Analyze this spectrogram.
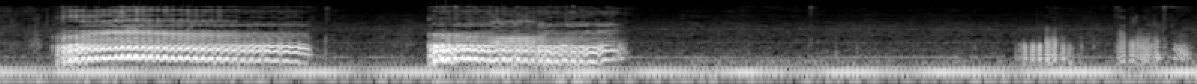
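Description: A small Yorkie mix dog growling in protest at being woken: two long, loud growls in the first half, then two brief, fainter grumbles near the end.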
